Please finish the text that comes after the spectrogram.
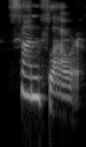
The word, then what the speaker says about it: sunflower: here we have sunflower sunflower we put the accent on the first word Sun so we're going up and we're lengthening the vowel Sun flower let's try another one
